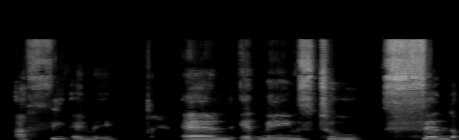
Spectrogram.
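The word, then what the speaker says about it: ἀφίημι: okay if you forgive yeah it's a me it's spelt a p h e scratch that a p h i e m i a fee a me and it means to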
